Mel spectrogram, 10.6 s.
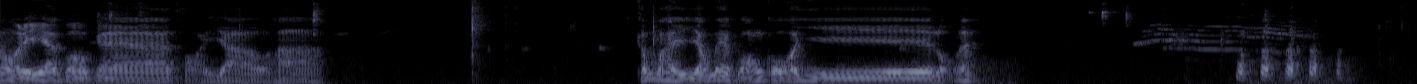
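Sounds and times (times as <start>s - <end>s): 
speech: 0.2s - 2.5s, 4.8s - 7.4s, 9.3s - 10.2s
cat meowing: 8.4s - 10.1s.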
